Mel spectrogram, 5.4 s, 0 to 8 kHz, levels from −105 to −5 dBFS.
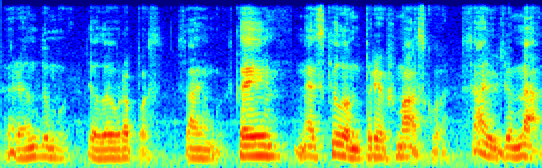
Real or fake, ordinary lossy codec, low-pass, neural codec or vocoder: real; Opus, 64 kbps; 7.2 kHz; none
